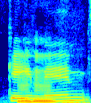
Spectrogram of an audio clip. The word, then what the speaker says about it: Gaimin: I want to go Gaimin Gladiators because it's almost spelled like Neil Gaiman, but it's Gaimin. So it's, and it also kind of sounds like gaming.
